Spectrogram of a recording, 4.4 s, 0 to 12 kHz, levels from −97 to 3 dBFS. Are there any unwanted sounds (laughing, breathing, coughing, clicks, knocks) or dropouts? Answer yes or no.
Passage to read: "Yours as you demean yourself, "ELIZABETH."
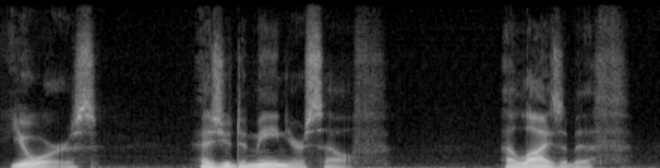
no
